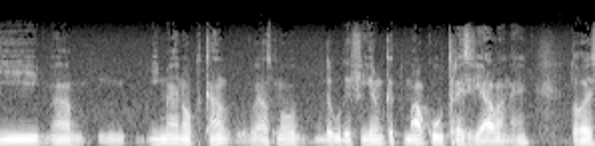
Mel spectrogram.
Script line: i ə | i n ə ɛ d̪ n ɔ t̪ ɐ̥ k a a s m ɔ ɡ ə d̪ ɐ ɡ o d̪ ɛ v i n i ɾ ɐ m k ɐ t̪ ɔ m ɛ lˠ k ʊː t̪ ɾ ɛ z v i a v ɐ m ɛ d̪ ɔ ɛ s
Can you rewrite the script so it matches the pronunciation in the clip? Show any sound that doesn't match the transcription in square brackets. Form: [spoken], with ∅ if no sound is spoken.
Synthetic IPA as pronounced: i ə | i [m] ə ɛ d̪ n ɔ t̪ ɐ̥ k a a s m ɔ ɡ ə d̪ ɐ ɡ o d̪ ɛ [f] i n i ɾ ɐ m k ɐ t̪ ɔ m [a] lˠ k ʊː t̪ ɾ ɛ z v [j] a v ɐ [n] ɛ [t̪] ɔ ɛ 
